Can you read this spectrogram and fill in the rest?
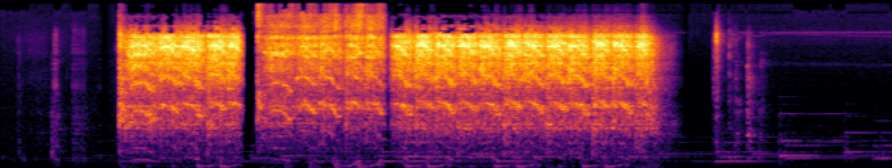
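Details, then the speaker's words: Ecotec-swapped Mazda Miata, first start attempt after new PTFE fuel lines, EVAP relocation, intake manifold, PCV and catch can, fuel pump priming heard, open headers: loud steady cranking, about two beats a second, never catching; cranks but won't fire. "Now this is the point in the story where all the hard work, long hours, and money spent was supposed to pay off with a loud vroom, a billow of smoke, and high fives all around. But instead, this took a turn into disappointment and frustration."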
